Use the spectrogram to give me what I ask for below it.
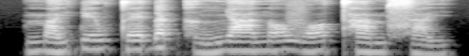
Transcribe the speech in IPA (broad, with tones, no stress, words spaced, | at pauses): ma˨˩˦j ɗe˧˥w t̪ɛ˧˥ ɗa˦˥k̚xə˨˩˨ŋɲaː˧nɔ˧˥ vɔ˧˥ t̪ʰa˧m sa˨˩j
